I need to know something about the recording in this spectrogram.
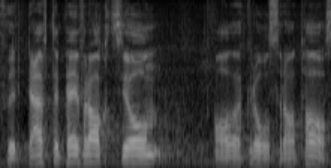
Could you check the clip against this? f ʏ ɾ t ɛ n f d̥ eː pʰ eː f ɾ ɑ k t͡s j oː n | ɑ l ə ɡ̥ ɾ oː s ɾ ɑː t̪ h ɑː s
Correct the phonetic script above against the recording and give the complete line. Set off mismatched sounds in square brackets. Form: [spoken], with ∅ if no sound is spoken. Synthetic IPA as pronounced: f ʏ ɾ t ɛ [∅] f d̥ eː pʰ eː f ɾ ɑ k t͡s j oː n | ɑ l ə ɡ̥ ɾ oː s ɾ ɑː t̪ h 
